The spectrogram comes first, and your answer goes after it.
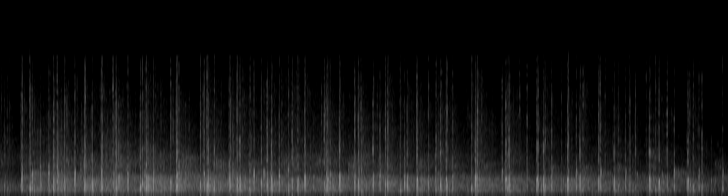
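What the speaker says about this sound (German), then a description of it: "Und dann bitte noch mal einen Applaus für alle Menschen, die super mitgeholfen haben" Audience applause fills the room at the close of a digital society conference panel discussion, dense steady clapping from many hands lasting several seconds at even loudness.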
